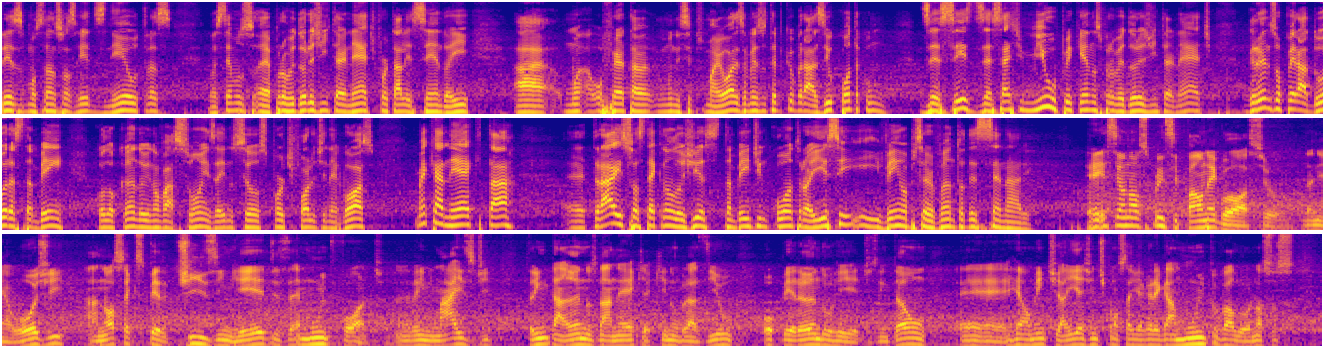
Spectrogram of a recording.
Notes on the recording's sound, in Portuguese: gravada no Futurecom 2023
